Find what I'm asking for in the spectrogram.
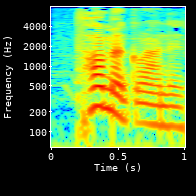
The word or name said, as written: pomegranate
